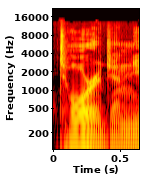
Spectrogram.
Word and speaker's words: Torigen: So I removed the index finger, and we did something called Torigen. You can look it up. It's spelled T as in Tom, O-R-I-G-E-N.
